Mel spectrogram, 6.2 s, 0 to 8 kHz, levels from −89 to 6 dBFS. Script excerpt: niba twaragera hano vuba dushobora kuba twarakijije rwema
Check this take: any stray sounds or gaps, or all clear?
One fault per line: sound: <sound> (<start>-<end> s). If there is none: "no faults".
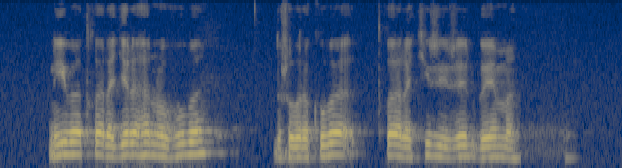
no faults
